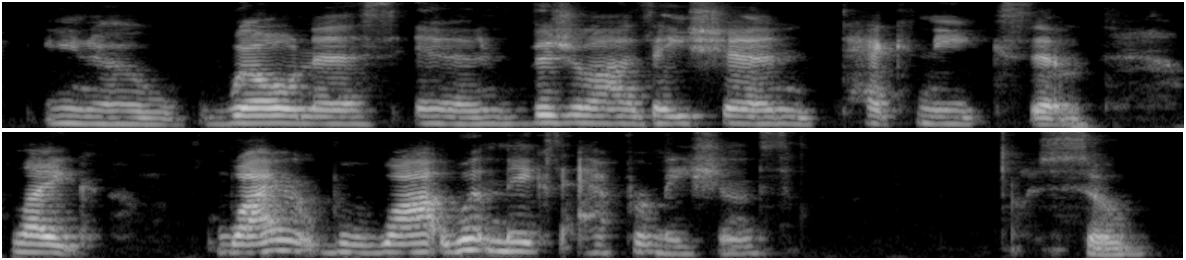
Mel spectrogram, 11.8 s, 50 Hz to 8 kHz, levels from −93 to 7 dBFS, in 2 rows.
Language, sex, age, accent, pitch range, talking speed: English, female, 30-49, American, 155-205 Hz, 70 wpm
